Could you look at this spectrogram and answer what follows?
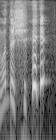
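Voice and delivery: normal talking voice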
